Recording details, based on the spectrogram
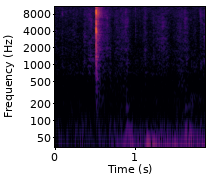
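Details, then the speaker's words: Cane Creek Kitsuma coil rear mountain-bike shock: a single sharp clunk at full top-out that persists despite rebound and compression adjustments, the same on a second shock. The owner suspects air in the damper or a design flaw. "ame thing it does this clunk at the top of the travel site that clunk that topping out clunk not sure if you can hear that but super annoying"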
